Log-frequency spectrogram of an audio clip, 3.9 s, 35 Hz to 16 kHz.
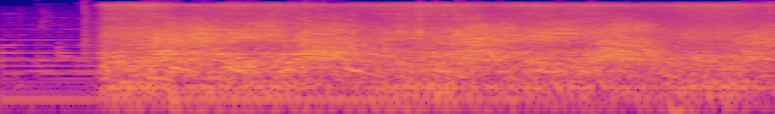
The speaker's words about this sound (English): Pope Francis was greeted on arrival in the United States by chanting and cheering enthusiastic crowds and President Obama as he arrived Tuesday after 3 days in Cuba,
